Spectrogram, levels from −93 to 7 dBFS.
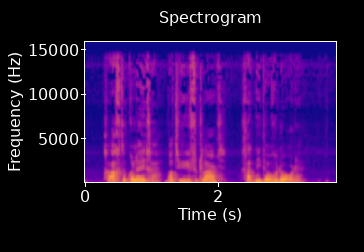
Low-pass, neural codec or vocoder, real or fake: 14.4 kHz; none; real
